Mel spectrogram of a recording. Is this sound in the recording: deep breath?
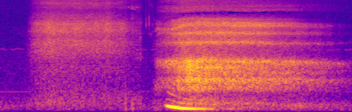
yes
